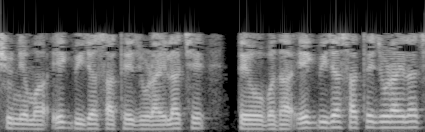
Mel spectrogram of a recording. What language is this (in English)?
Gujarati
